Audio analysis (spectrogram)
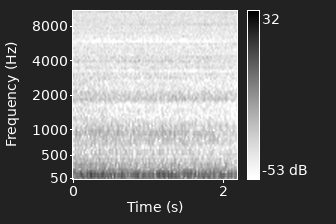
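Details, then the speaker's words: Burnham Series 2 gas boiler burner, installed 2004 (19 years old), three zones: after the damper stuck open without firing and the damper motor was tapped, the damper opens and the burner fires with a steady low roar, lighting cleanly and firing evenly. "the damper just opened and she fired I don't know if you can hear it could you hear that that's the sound of"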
